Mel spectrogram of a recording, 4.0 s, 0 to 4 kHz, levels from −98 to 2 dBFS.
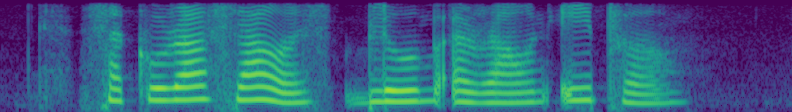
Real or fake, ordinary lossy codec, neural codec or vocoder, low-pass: fake; none; codec, 44.1 kHz, 7.8 kbps, Pupu-Codec; 3.6 kHz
